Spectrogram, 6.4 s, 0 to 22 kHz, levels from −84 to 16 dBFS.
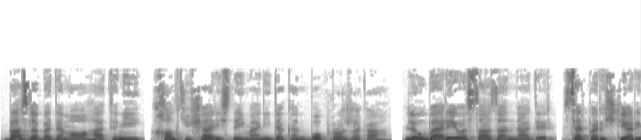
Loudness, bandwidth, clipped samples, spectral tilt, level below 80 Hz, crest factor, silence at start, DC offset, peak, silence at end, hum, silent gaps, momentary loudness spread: -20 LUFS; 11.5 kHz; under 0.1%; -5 dB/octave; -52 dBFS; 16 dB; 0 s; under 0.1%; -4 dBFS; 0 s; none; 1.45-1.50 s, 3.93-4.02 s, 5.57-5.61 s; 7 LU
